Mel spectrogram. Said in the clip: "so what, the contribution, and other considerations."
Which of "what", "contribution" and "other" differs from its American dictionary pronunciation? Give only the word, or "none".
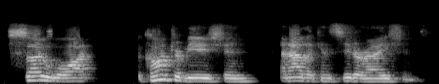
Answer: none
